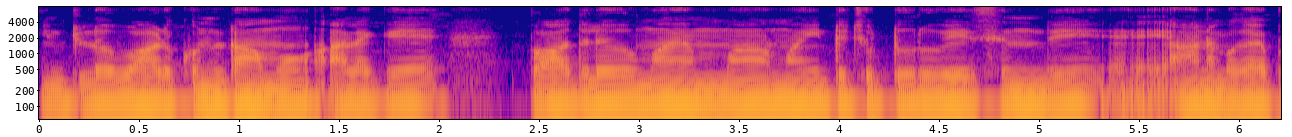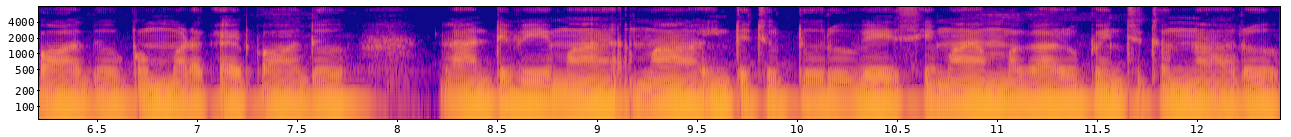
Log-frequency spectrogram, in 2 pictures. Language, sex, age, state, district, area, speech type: Telugu, male, 18-30, Andhra Pradesh, West Godavari, rural, spontaneous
